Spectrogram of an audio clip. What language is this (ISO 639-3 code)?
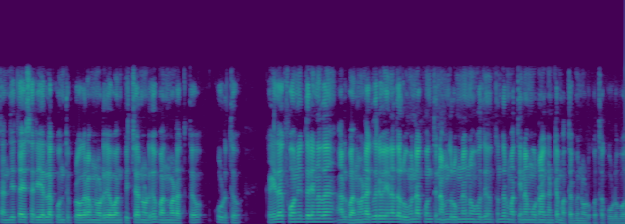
kan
